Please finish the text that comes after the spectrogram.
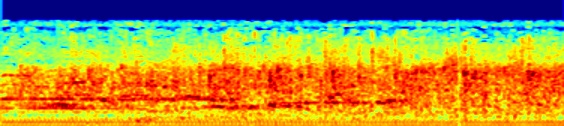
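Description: A crowd at Argentina's pavilion at Expo Milan applauds the Choque Urbano performers: soft, distant, continuous clapping over a low steady hum, never rising or breaking.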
